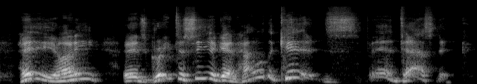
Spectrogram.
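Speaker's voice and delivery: put-on broadcaster voice. Speaker imagines broadcasters greeting family at home in their announcer voice. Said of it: "Maybe that's their regular voice".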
